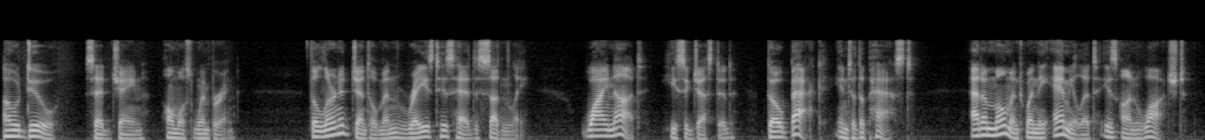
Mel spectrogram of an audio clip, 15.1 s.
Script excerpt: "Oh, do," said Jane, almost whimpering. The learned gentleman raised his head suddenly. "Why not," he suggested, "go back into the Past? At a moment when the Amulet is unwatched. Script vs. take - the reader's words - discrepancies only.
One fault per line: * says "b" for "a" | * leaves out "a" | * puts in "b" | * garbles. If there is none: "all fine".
all fine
